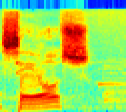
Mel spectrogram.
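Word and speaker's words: θεός: Por ejemplo, la palabra seos es una palabra oxítona, ya que lleva acento agudo en la última sílaba.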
